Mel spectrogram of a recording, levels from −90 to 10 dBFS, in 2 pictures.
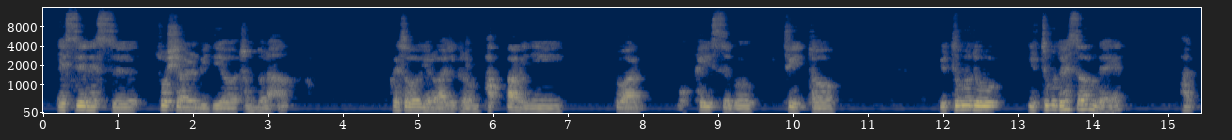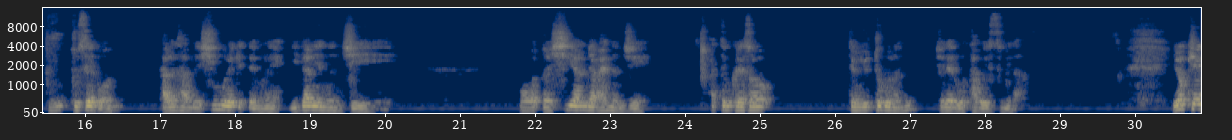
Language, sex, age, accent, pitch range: Korean, male, 40-59, native, 90-135 Hz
